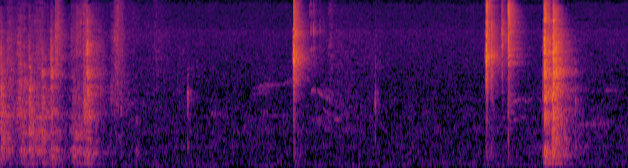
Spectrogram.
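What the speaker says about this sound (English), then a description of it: "So now I'll trim my edges." Paper edges being trimmed for a craft project, heard as a few sharp, close cutting snips and clicks spaced across a quiet background, with a flurry of rustling at the start.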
